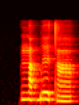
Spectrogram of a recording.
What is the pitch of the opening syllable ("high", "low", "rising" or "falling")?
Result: high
